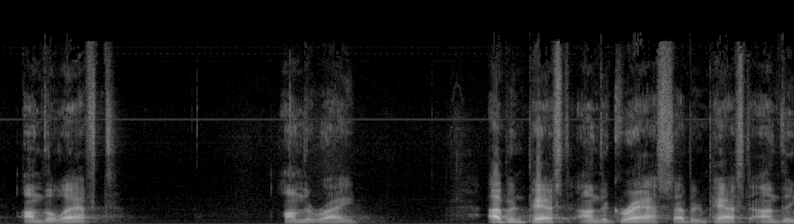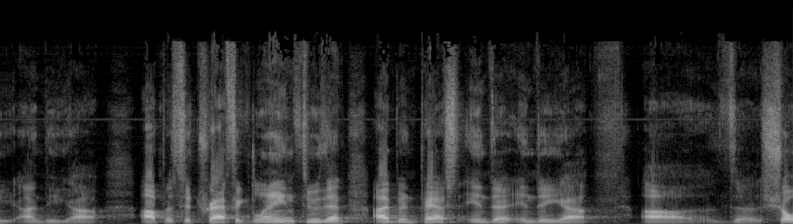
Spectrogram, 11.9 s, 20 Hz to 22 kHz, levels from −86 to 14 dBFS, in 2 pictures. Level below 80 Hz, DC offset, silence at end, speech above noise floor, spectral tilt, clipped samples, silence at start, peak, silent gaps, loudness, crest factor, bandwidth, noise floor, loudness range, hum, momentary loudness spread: -64 dBFS; under 0.1%; 0 s; 38 dB; -2 dB/octave; under 0.1%; 0.15 s; -4 dBFS; none; -23 LUFS; 20 dB; 19 kHz; -61 dBFS; 8 LU; none; 12 LU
